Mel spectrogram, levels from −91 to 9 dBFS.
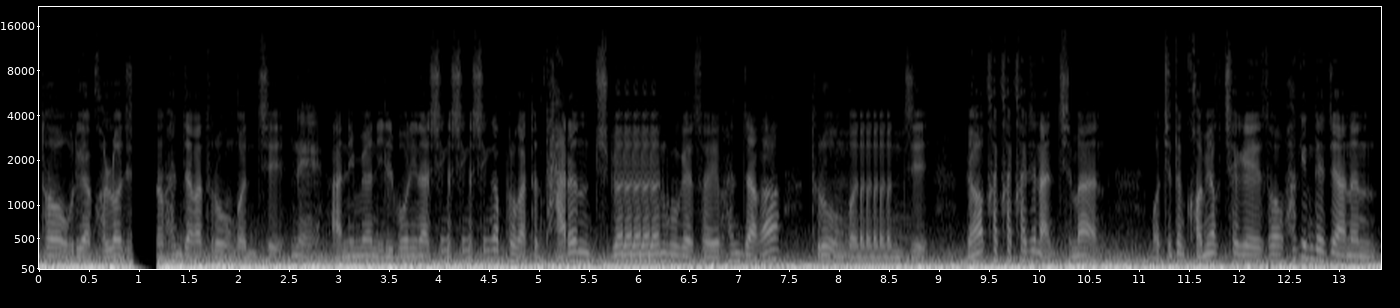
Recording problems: low rumble; loud; throughout; 3 dB below the speech
audio cutting out; at 1 s
audio stuttering; 4 times, first at 4 s

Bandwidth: 15.5 kHz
